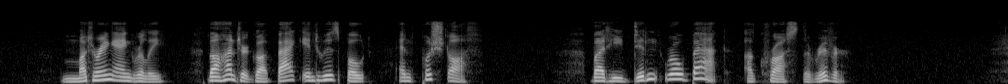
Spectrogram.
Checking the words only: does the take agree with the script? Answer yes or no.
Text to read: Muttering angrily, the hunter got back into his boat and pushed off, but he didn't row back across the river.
yes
